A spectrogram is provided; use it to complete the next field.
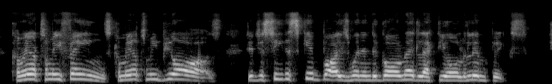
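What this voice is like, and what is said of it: Very strong Cork accent. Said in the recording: “it's in a very strong Cork accent”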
